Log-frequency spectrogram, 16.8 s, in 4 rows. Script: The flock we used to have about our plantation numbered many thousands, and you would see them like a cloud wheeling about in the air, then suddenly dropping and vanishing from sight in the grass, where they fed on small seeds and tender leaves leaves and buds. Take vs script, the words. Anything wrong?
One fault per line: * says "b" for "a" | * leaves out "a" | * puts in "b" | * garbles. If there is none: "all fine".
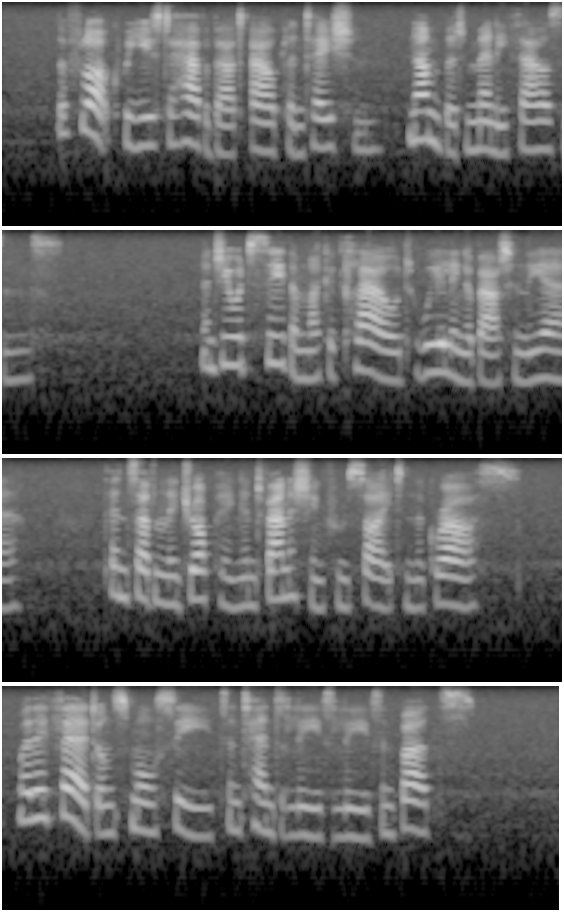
all fine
